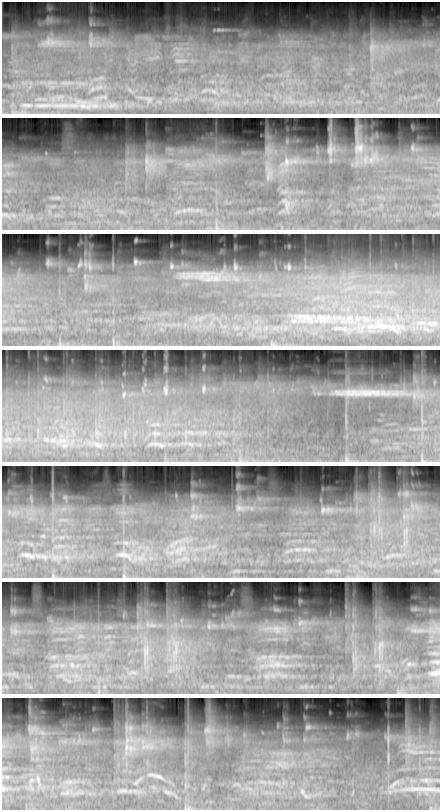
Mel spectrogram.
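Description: Live court sound of a basketball game: a basketball bouncing on the hardwood floor in repeated sharp thuds, mixed with players' and spectators' shouts and calls, which grow louder about twelve seconds in.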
